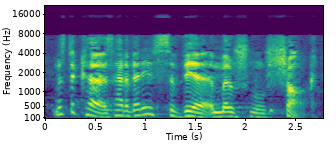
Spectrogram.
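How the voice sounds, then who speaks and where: An actor playing an earnest, pompous doctor with formal, deliberate phrasing in a 1950s radio comedy. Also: male voice, on the high side, expressive, pushed and bright, husky, exaggerated voice. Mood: grave, professorial. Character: earnest, pompous male doctor with a childish streak. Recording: noisy, dull old radio recording with clicks.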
